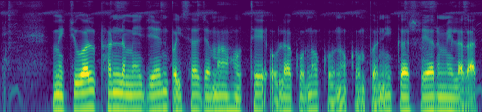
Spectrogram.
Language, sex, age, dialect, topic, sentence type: Chhattisgarhi, male, 25-30, Northern/Bhandar, banking, statement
